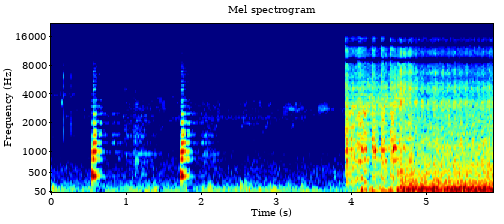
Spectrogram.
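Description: A Ram 2500 truck's Cummins diesel engine cranks and fires up after a couple of short sharp sounds, then settles into a loud, steady, close rumble that fills the last two seconds.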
